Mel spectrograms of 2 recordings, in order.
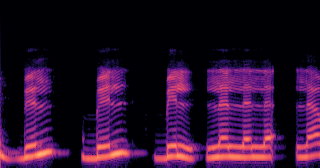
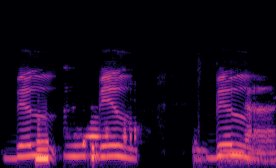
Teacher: जबान का पिछले हिस्से को उठा दिया हमने तो वो जो हो गया वो लाम मोटा हो गया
